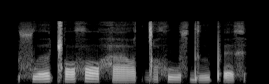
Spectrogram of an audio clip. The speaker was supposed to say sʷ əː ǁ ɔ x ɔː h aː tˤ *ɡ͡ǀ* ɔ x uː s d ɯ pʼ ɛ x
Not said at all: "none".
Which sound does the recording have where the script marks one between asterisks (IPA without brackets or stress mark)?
ɡ͡ǀ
